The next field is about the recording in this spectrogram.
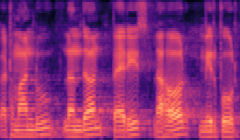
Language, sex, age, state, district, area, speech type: Hindi, male, 30-45, Bihar, Vaishali, urban, spontaneous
